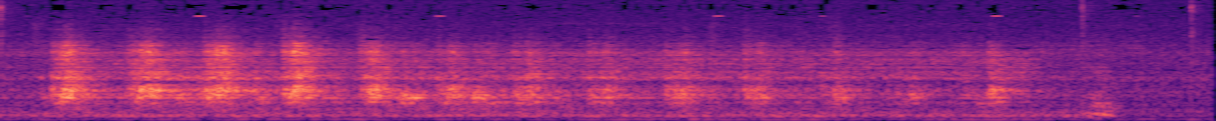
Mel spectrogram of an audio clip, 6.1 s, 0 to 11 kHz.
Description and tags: Latido de bebé a las 19 semanas de gestación.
